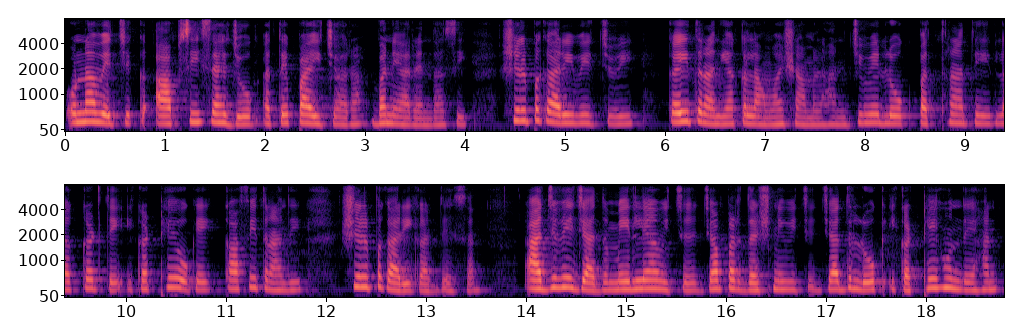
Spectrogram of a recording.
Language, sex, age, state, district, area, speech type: Punjabi, female, 30-45, Punjab, Tarn Taran, urban, spontaneous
